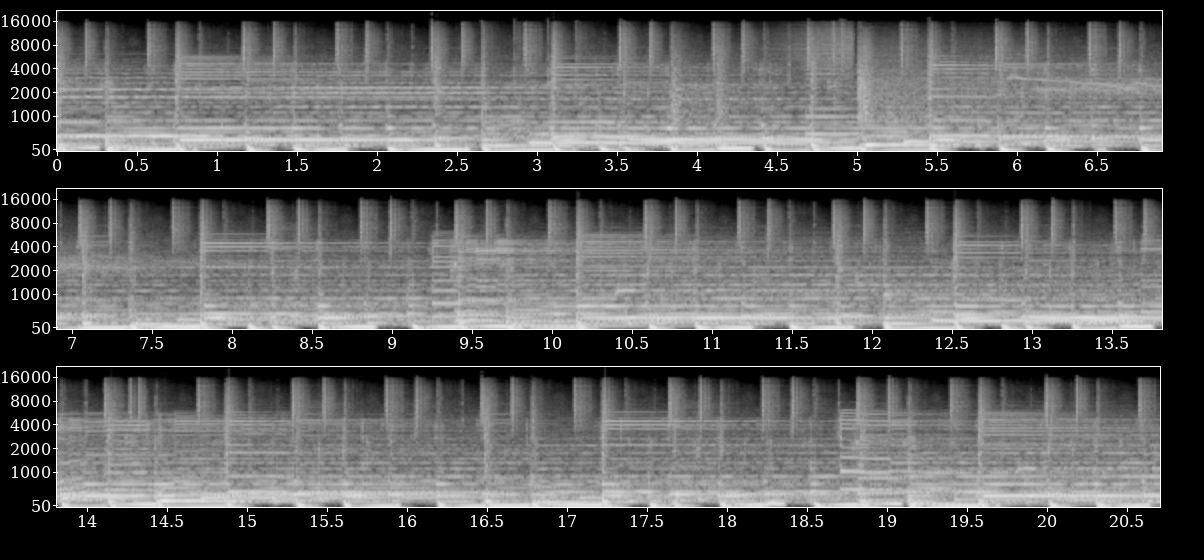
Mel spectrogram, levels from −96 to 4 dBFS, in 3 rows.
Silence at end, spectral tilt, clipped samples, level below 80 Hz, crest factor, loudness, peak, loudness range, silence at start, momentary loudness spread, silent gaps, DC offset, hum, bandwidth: 0 s; -5.5 dB/octave; under 0.1%; -16 dBFS; 12 dB; -13 LUFS; 0 dBFS; 2 LU; 0 s; 3 LU; none; under 0.1%; none; 16 kHz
